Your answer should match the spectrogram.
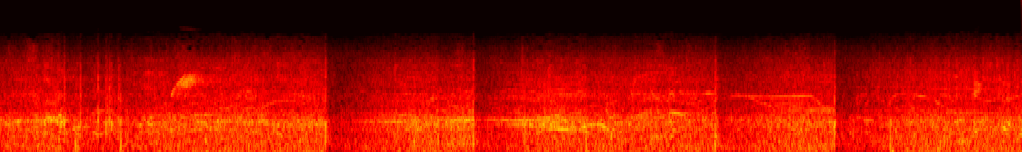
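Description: Fireworks going off in a series of bangs, with a crowd of spectators talking close by throughout.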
